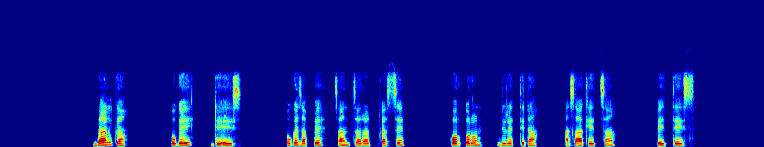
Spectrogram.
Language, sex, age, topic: Gamo, female, 18-24, government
